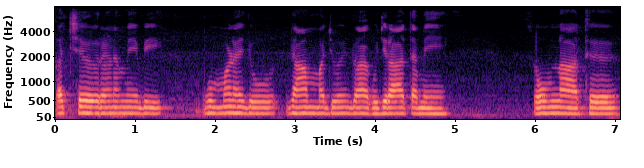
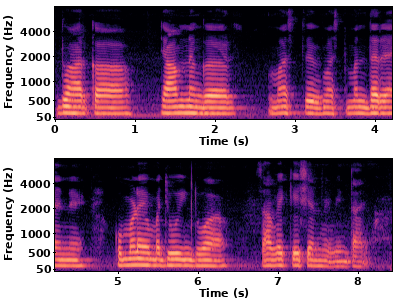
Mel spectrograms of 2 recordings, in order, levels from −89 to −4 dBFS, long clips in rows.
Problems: constant background noise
